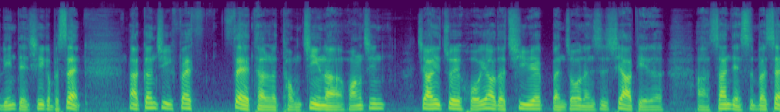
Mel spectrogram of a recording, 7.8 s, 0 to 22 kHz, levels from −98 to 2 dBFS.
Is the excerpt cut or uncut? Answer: uncut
